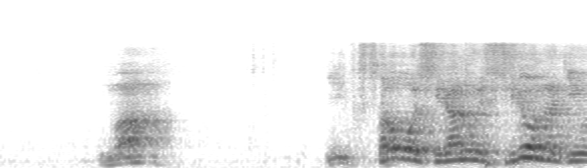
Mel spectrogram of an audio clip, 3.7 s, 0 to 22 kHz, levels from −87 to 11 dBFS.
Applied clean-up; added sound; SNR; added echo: neural separator model SepFormer DNS4.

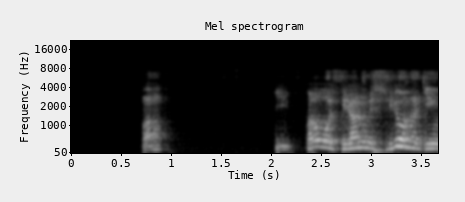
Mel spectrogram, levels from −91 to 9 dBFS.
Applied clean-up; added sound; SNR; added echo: neural mask model DeepFilterNet 3.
